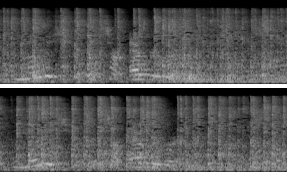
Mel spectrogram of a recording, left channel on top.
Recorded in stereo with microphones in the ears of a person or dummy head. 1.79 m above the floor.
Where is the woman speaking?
25° left (ahead or behind), 5 m.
